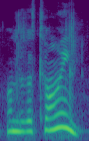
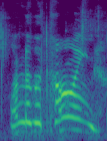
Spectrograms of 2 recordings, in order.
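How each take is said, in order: First: Said in the usual way. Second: "Under the Tyne!" thrown up high with delight; excited. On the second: Real, not acted. Cyclist thrilled riding the tunnel, squeals "Under the Tyne!". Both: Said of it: "How cool's that though?".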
